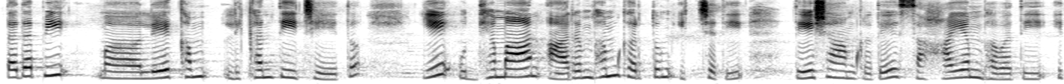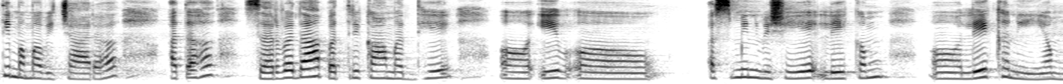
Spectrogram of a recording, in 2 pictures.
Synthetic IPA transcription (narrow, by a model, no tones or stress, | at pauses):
t̪ɐd̪ɐpi | leːkʰɐmlikʰɐnt̪it͡ʃeːt̪jeːʔud̪ʱjɐmaːnaːɾɐmbʱɐmkɐɾt̪umitːʃʰɐt̪it̪eːʃaːmkɾɪt̪eːsɐhaːjɐmbʱɐʋɐt̪iːt̪imɐmɐʋit͡ʃaːɾɐɦɐ̆ɐt̪ɐɦɐ̆sɐɾʋɐd̪aːpɐt̪ɾikaːmɐd̪ʱjeː | eː | ɐsminʋiʂɐjeːleːkɐm | leːkʰɐniːjɐm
